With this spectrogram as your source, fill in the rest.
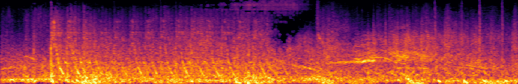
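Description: Laser bolts zip and whine through the air.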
